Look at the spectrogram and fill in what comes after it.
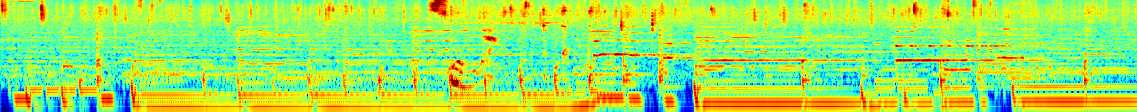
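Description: Semolina-coated chicken kebabs shallow-frying in oil on a flat tawa, sizzling steadily with small crackles. Soft background music with held chords runs underneath.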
